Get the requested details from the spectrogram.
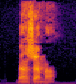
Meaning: plural of benjamin
- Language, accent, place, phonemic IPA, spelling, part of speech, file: French, France, Lyon, /bɛ̃.ʒa.mɛ̃/, benjamins, noun, LL-Q150 (fra)-benjamins.wav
